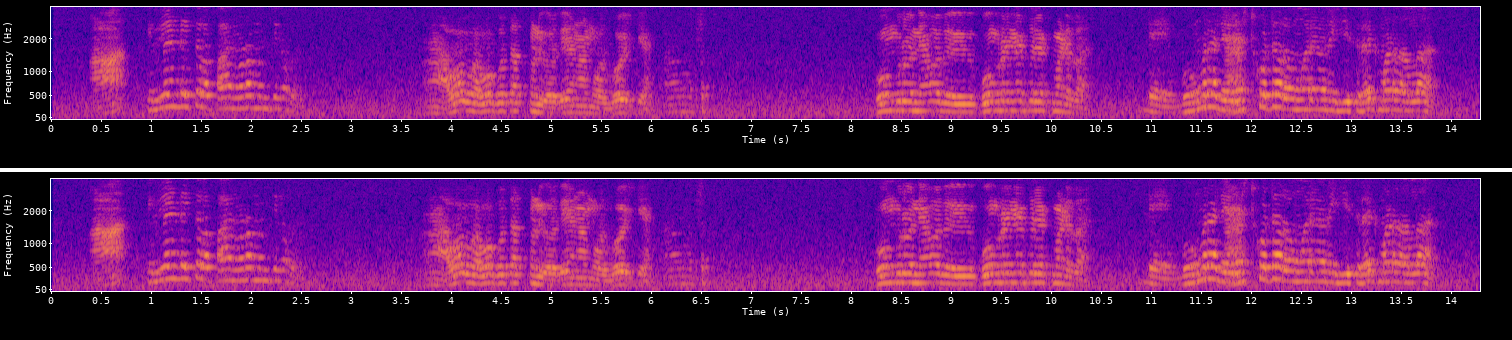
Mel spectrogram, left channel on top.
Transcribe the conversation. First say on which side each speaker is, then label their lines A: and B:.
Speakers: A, on the left; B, on the left.
A: ಆ
B: ಇಂಗ್ಲೆಂಡ್ ಐತಲ್ಲ ಪಾ ನೋಡ ಬತಿನಲ್ಲ.
A: ಹಾ ಅವಾಗ ಅವಾಗ ಗೊತ್ತತ್ ನೋಡಿ ಇ ಅವರದದು ಏನದು ಭವಿಷ್ಯ.
B: ಹಾ <unintelligible>
A: ಬೋಮ್ರರುನ್ ಯಾವ್ದದು ಇದು ಬೋಮ್ರನೇ ಸೆಲೆಕ್ಟ್ ಮಾಡಿಲ್ಲ.
B: ಅಲ್ಲೇ ಬೂಮ್ರ ಅಲ್ಲಿ
A: ಹಾ
B: ರೆಸ್ಟ್ ಕೊಟ್ಟಾರ ಮರವನಿಗೆ ಸೆಲೆಕ್ಟ್ ಮಾಡದಲ್ಲಾ.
